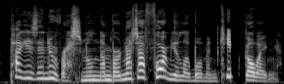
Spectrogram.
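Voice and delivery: loud, fast, scolding yell; exasperated shout. Acted. Scientist pushing his colleague on, loud exasperated scolding. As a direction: push her hard to keep going.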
